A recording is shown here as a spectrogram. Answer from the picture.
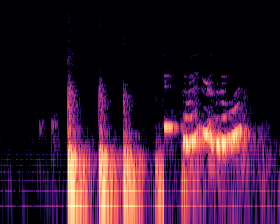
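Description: A dog vocalizing: four short barks in quick succession, then a wavering, whining howl about a second long.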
